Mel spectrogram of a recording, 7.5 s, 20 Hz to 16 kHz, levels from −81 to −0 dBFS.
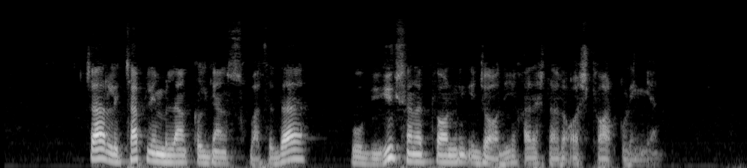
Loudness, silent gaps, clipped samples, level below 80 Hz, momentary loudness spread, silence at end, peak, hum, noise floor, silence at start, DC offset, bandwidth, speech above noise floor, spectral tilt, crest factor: -25 LUFS; none; under 0.1%; -46 dBFS; 13 LU; 0.9 s; -6 dBFS; none; -70 dBFS; 0.85 s; under 0.1%; 9 kHz; 45 dB; -8.5 dB/octave; 20 dB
